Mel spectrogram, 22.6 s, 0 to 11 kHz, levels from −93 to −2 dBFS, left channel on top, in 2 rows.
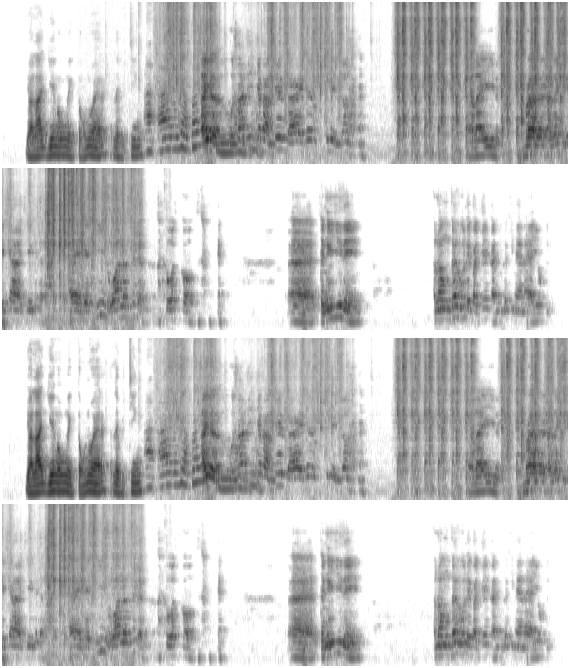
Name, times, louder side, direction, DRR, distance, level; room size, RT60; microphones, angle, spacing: voice 1, 0.5-2.8, right 6 dB, 75° right, 0.3 m, -29 dB
sound 1, 2.7-2.8 3.0-4.3 5.3-7.0 7.8-9.5 9.9-14.1, left 6 dB, 40° left, 0.6 m, -35 dB
voice 2, 2.8-5.2, left 2 dB, 65° left, 1.2 m, -39 dB
voice 3, 4.0-7.2 7.9-8.1 9.0-10.0 10.4-12.2 12.7-15.4 17.0-18.5 19.9-22.2, left 2 dB, 90° left, 1.3 m, -36 dB
4.2 x 2.3 x 3.1 m
head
